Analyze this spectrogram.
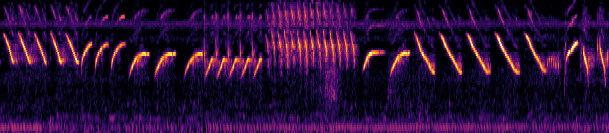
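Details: Canary song used as a lure to stimulate other canaries into singing and long rolling. Runs of rising and falling high chirps surround a brief harsh, buzzy rolled burst, then sharp descending whistled notes continue over a faint low hum.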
